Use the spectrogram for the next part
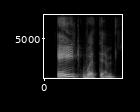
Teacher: ate라고 a 이중 모음으로 길게 소리 내 주세요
